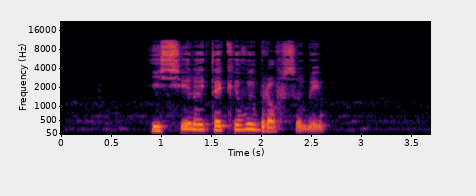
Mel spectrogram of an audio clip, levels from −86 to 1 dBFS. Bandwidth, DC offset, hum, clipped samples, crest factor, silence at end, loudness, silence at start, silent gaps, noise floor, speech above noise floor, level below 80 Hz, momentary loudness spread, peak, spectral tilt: 11.5 kHz; under 0.1%; none; under 0.1%; 18 dB; 1.05 s; -26 LUFS; 0.9 s; none; -70 dBFS; 44 dB; -68 dBFS; 10 LU; -10 dBFS; -4 dB/octave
